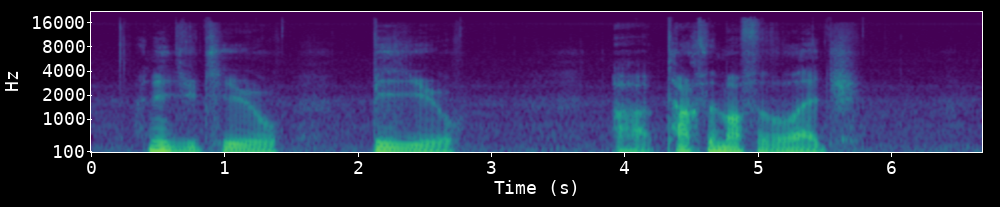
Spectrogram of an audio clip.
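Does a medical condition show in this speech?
Yes: speech impediment.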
